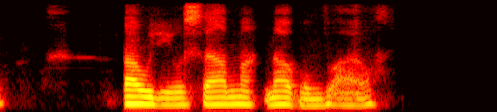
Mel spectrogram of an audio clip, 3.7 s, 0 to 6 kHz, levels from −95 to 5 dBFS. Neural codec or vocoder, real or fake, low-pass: codec, 16 kHz, 0.5 kbps, FunCodec, trained on Chinese and English, 25 frames a second; fake; 5.4 kHz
